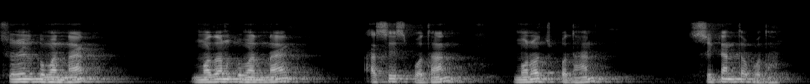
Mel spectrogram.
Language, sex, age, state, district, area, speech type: Odia, male, 30-45, Odisha, Kalahandi, rural, spontaneous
